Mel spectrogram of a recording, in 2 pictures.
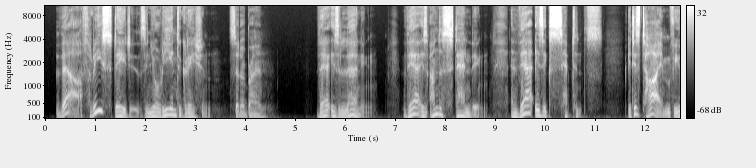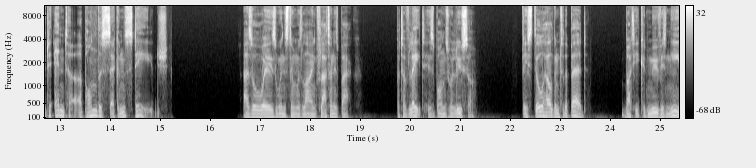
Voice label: Audiobook, Multi-cultural English, Current, Versatile, Charming, Warm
